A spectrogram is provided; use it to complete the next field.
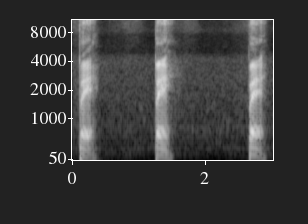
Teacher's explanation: हवा बिल्कुल बंद होगी और जब हॉट खुलेंगे तो वो एकदम से खुलेंगे, सडन हवा रिलीज होगी। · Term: प्लूसिव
